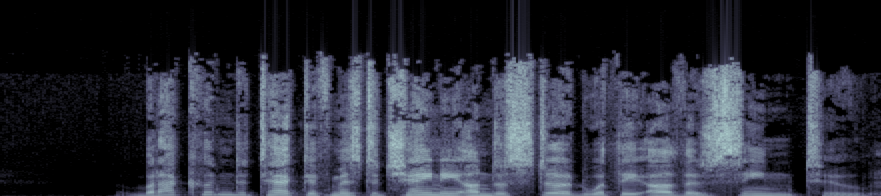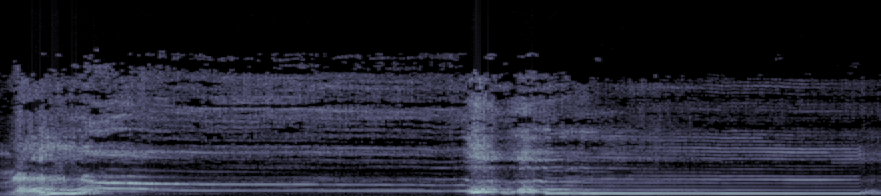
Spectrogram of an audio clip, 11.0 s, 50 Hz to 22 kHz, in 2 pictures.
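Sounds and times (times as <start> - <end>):
speech: 0.8 - 6.2
long mournful howls: 5.5 - 11.0.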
